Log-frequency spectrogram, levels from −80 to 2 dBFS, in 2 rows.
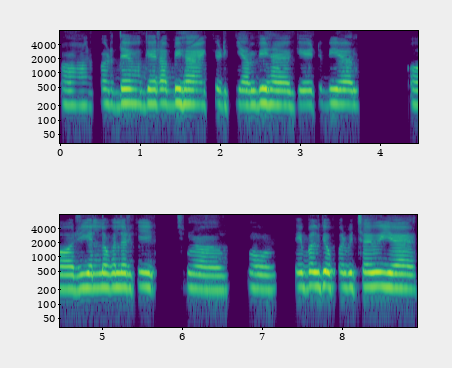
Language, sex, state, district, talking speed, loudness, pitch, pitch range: Rajasthani, female, Rajasthan, Churu, 140 wpm, -20 LUFS, 220 Hz, 210-230 Hz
